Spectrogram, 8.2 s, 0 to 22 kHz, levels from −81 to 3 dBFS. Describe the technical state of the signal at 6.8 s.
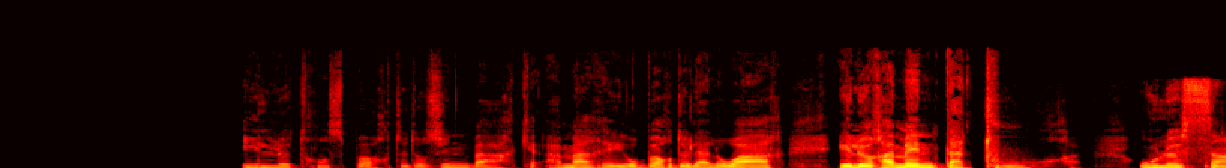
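At 6.8 s the input has likely switched to a poorer device, from 6.66 s to the end: duller sound, nothing above 11.5 kHz on the spectrogram, a new faint noise floor, and a smaller waveform, roughly 10 dB lower.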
